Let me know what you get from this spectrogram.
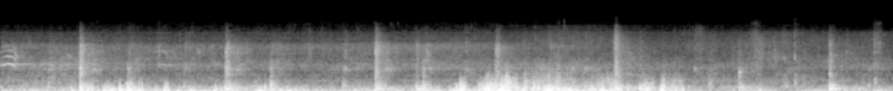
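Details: Low rumbling handling noise with scattered knocks and thumps, no clear animal call.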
